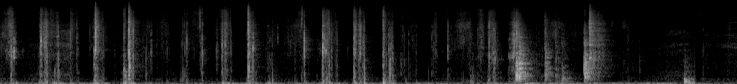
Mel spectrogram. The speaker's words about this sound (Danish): Og nu øh, larmer jeg nok lige lidt her i baggrunden. Fordi så blander jeg lige kortene her og ser, hvad der kommer til os.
